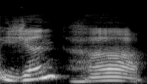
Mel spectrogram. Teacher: ارأیت الذی پہ یا مدہ ہے, ایک الف کے برابر لمبا کریں گے. ینہا, نون ساکن کے بعد ہا ہے تو نون کی آواز کو ظاہر کریں گے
